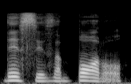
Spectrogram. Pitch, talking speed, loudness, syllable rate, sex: 160 Hz, 180 wpm, -16 LUFS, 4.2 syllables/s, female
